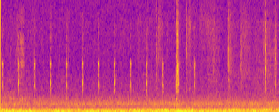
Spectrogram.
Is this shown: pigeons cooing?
no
